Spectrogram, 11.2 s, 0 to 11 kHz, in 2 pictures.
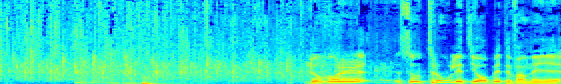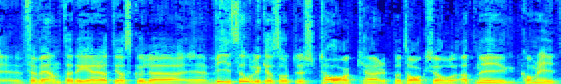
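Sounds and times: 
audience clapping: 0.0 - 4.4
speech: 0.8 - 1.7, 3.1 - 11.2
low thud: 1.1 - 2.1.

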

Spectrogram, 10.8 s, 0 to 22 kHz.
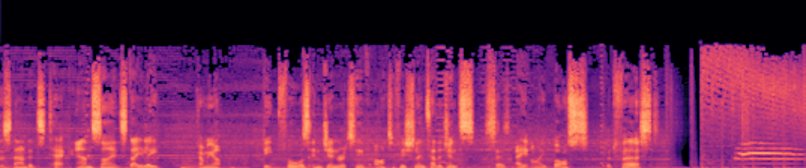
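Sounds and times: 
speech: 0.0 - 8.9
domestic cat meowing: 9.8 - 10.7.

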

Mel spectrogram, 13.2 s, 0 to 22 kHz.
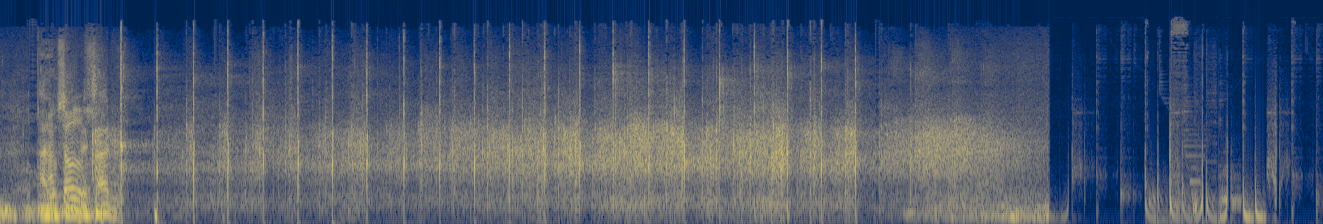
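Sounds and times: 
speech: 0.4 - 1.3
crowd applause: 0.7 - 10.4.

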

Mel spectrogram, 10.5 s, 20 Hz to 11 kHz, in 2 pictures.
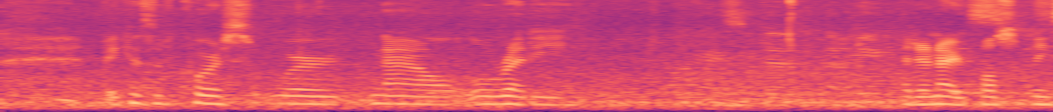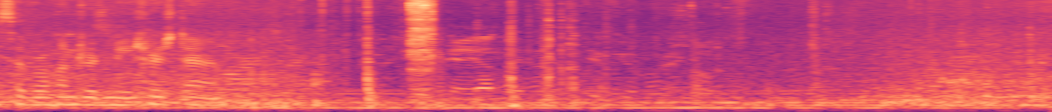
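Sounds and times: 
speech: 0.5 - 3.1, 4.5 - 6.6
car engine droning while driving down an underground tunnel incline: 1.3 - 10.5
brief knocks and rattles: 6.8 - 8.4.

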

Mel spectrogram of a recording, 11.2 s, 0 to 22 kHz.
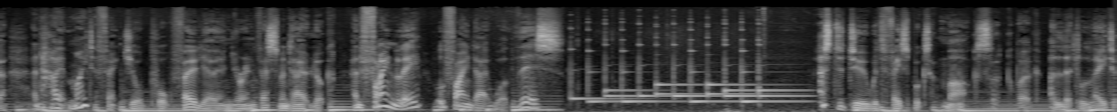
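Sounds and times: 
speech: 0.0 - 5.8, 8.2 - 11.1
bright electronic phone ringtone: 5.7 - 8.2.

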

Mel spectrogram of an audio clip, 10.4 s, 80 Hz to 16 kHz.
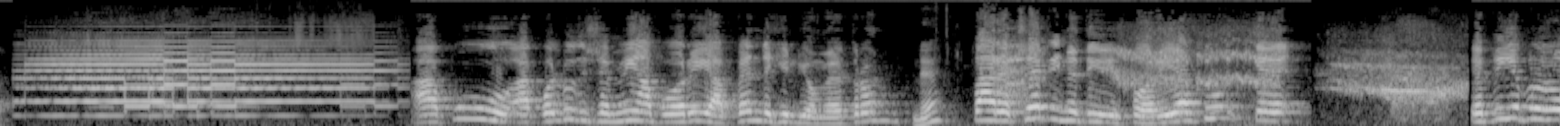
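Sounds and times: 
ambulance siren wailing in two-tone pattern: 0.0 - 2.8, 6.7 - 9.8
speech: 2.8 - 8.7, 9.8 - 10.3.

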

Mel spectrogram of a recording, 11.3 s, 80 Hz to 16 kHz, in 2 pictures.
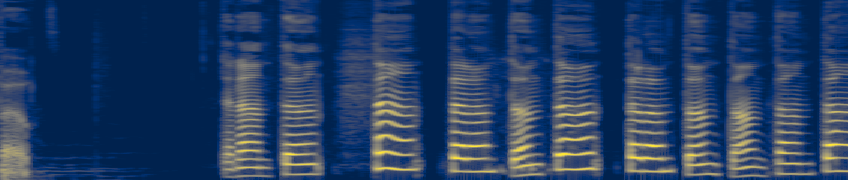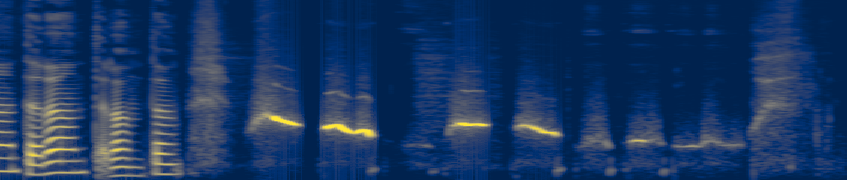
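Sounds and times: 
speech: 0.0 - 0.3, 1.5 - 7.5
person whistling a short melodic tune: 7.3 - 10.8.

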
